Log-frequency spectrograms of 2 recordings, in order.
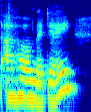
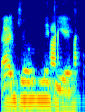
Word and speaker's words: Adzo Medie: do you want to correct the pronunciation of your name? Did I just screw it up horribly? It's peace, Adzo Medie.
